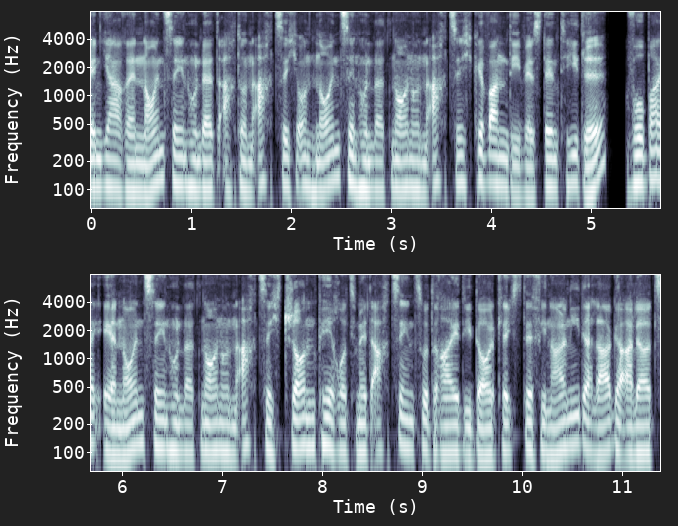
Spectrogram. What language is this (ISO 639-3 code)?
deu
